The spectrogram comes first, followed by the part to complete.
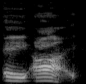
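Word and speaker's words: Æ: So that symbol that looks like an A and an E put together, he considers that to be pronounced Ash? Ash, and he said his partner came up with that, so that would be Grimes. Okay. Well, I do want to say that I also saw a publication with her saying that that's pronounced AI, like artificial intelligence.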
